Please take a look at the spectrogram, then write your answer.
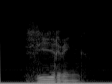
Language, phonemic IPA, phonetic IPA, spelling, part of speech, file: Dutch, /ˈvirɪŋ/, [ˈviːrɪŋ], viering, noun, Nl-viering.ogg
- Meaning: 1. celebration 2. cross between the nave and transepts of a church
